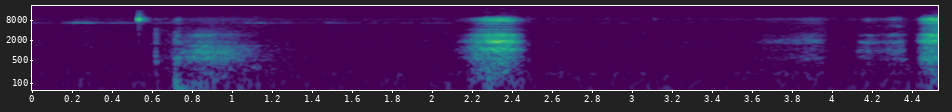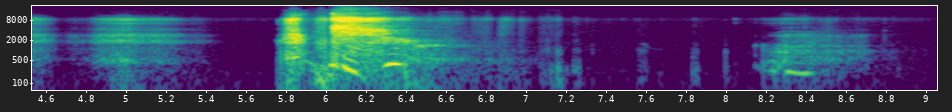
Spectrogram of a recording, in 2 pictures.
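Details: A female with morning allergy sneezes: quick sniffs and catching inhalations build to one loud explosive sneeze, followed by a softer voiced breath.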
